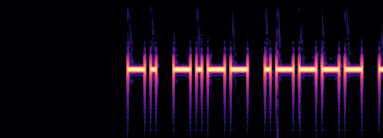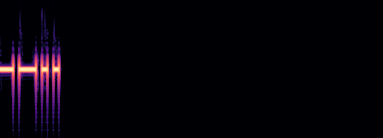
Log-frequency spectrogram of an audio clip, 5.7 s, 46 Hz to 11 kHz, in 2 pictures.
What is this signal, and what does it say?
Morse code, heard as a keyed tone, about 27 wpm, 700 Hz. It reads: NY1Z
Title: USA Call Signs - 4 Characters - Repeated 3x - 28wpm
